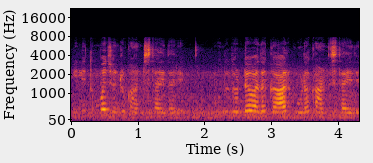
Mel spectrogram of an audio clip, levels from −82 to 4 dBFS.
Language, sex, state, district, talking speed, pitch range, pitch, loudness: Kannada, male, Karnataka, Dakshina Kannada, 150 wpm, 165-185 Hz, 170 Hz, -19 LUFS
